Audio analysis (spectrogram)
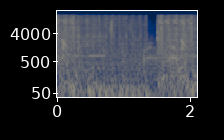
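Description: Units trading fire in the Warhammer 40,000 Armageddon strategy game, a dense, continuous rattle of weapons fire with a brief dip in the middle, loud and steady throughout.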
